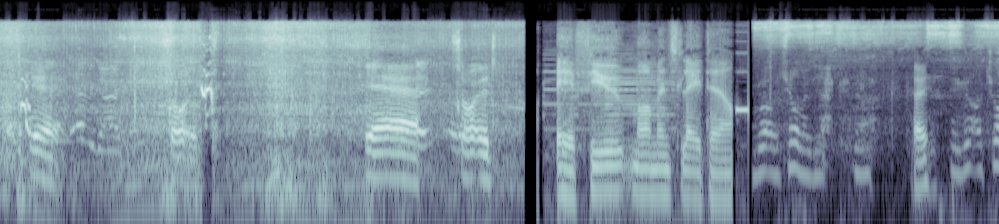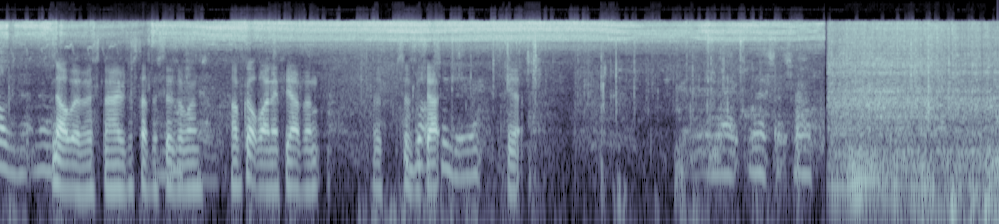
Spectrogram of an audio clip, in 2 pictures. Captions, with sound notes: a few moments later *Hissing*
